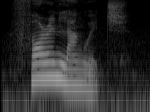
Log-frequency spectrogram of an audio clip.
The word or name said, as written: foreign language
